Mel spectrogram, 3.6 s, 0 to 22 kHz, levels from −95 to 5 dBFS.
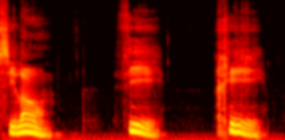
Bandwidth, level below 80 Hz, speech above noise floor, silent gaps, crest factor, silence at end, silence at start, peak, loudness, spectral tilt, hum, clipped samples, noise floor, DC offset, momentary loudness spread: over 20 kHz; -62 dBFS; 42 dB; none; 18 dB; 0.3 s; 0 s; -10 dBFS; -26 LUFS; -5 dB/octave; none; under 0.1%; -67 dBFS; under 0.1%; 14 LU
